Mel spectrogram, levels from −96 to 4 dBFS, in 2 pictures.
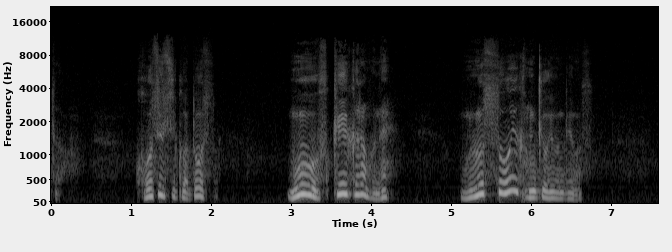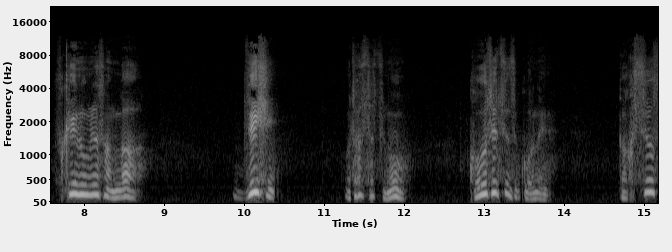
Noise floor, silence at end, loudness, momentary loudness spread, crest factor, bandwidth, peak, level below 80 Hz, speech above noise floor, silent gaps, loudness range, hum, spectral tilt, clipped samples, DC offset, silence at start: -78 dBFS; 0 s; -39 LUFS; 20 LU; 24 dB; 12.5 kHz; -18 dBFS; -82 dBFS; 39 dB; none; 5 LU; none; -5.5 dB/octave; under 0.1%; under 0.1%; 0 s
